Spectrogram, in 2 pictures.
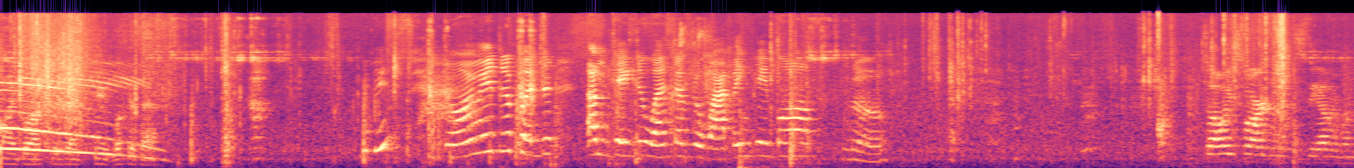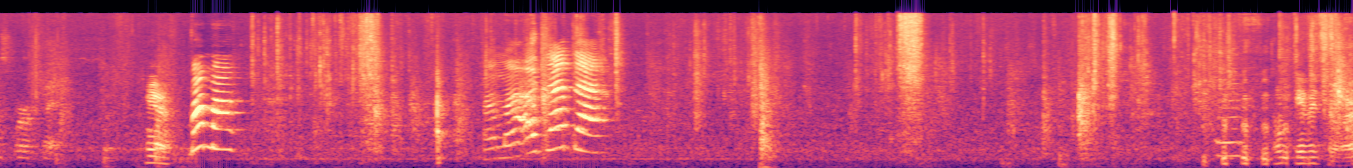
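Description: Toys rustle and clatter in a box.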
